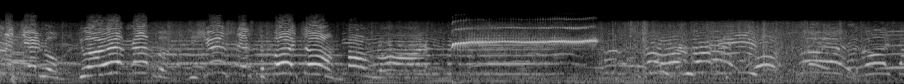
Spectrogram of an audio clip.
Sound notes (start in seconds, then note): 4.5 whistles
